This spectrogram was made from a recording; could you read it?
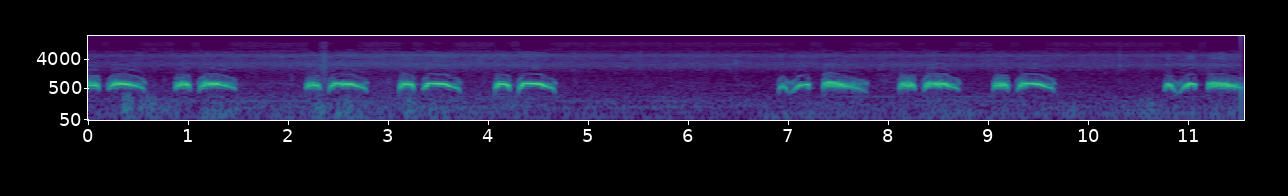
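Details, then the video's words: Spotted dove cooing, used as a lure for bird trapping: groups of low, mellow double-noted coos, short pairs followed by longer ones, repeated in phrases of several notes with a pause of about two seconds midway. "Sound Of Spotted Dove is so good"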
